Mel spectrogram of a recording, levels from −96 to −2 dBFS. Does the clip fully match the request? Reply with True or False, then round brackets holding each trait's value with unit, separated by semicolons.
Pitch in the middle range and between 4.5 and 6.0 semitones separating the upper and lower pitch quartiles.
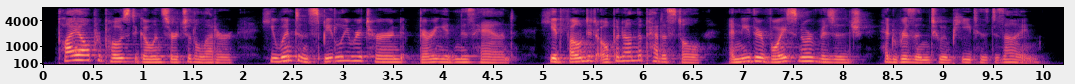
True (165 Hz; 5.0 semitones)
